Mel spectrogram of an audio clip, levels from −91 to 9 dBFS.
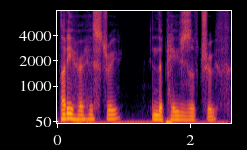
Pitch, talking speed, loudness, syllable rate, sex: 110 Hz, 185 wpm, -20 LUFS, 5.5 syllables/s, male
